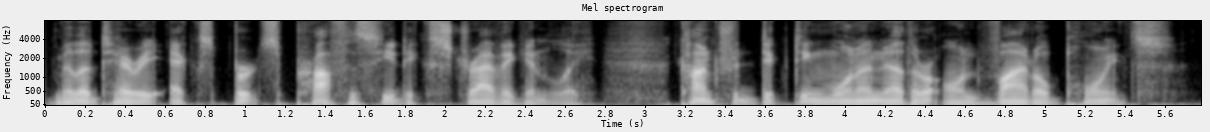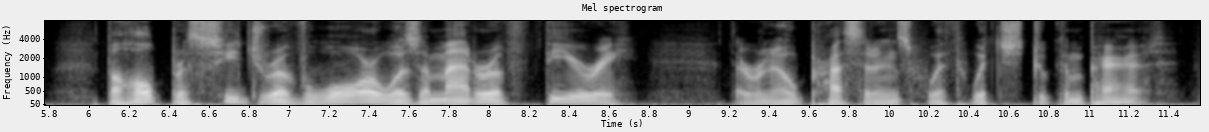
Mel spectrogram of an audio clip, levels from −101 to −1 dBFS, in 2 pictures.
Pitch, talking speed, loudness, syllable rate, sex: 90 Hz, 150 wpm, -23 LUFS, 5.8 syllables/s, male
